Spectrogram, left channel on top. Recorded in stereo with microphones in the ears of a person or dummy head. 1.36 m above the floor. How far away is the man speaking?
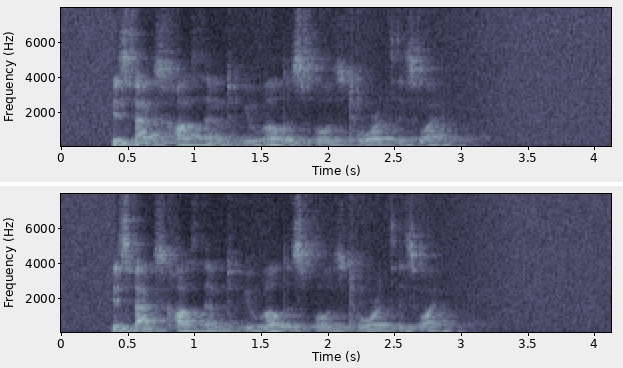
About 1.8 m.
